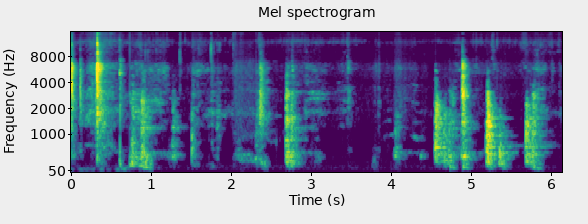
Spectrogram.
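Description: Irregular metallic clanks and knocks from hands working the levers and fittings of an old black diesel engine that is not running.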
